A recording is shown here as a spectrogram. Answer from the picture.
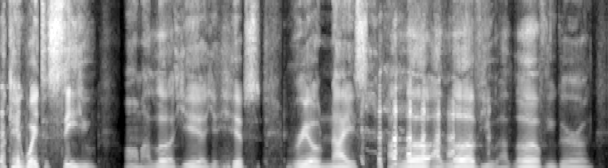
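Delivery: put-on sexy bass voice. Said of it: "put some bass".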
